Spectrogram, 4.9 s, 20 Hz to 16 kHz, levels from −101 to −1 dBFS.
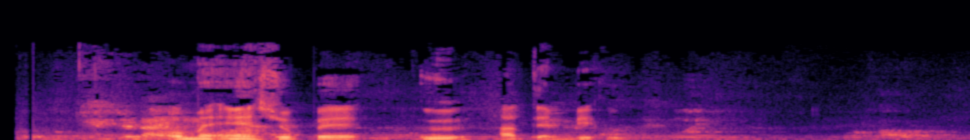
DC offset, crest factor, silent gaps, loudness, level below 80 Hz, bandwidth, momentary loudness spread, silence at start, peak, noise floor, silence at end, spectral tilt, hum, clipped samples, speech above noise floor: under 0.1%; 22 dB; none; -24 LUFS; -70 dBFS; 11 kHz; 23 LU; 0.1 s; -4 dBFS; -56 dBFS; 0.2 s; -5.5 dB/octave; none; under 0.1%; 32 dB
